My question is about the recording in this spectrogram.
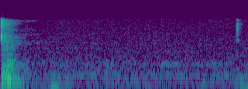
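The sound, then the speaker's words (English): Two sharp mechanical typewriter key clicks, roughly two seconds apart, with a soft thud between them. The strikes are quiet and sparse amid otherwise silence, with no talking. “It was not even a computer, it was a typing machine.”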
